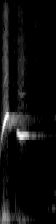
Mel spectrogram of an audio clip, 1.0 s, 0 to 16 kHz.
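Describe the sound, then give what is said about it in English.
A person whistles an imitation of a Periscope broadcast notification alert on a phone: a quick upward-sliding high tone that levels into a steady pitch, with a couple of breathy bursts, then fades out within a second. “So every time we press the Periscope broadcast button, if people have their notification on, somewhere around the world, 10,333 phones are going...”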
